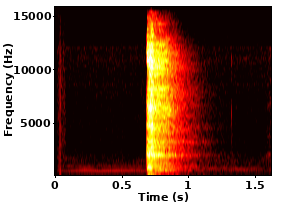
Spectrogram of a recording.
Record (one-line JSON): {"cough_length": "1.6 s", "cough_amplitude": 7684, "cough_signal_mean_std_ratio": 0.26, "survey_phase": "beta (2021-08-13 to 2022-03-07)", "age": "45-64", "gender": "Female", "wearing_mask": "No", "symptom_none": true, "smoker_status": "Ex-smoker", "respiratory_condition_asthma": false, "respiratory_condition_other": false, "recruitment_source": "REACT", "submission_delay": "1 day", "covid_test_result": "Negative", "covid_test_method": "RT-qPCR"}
